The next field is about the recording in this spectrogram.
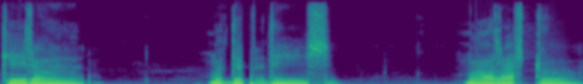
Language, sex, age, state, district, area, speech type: Marathi, male, 60+, Maharashtra, Wardha, rural, spontaneous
